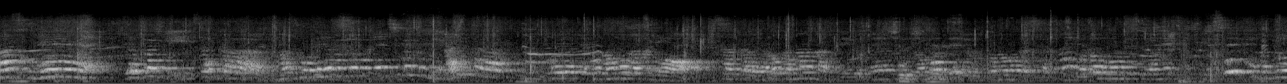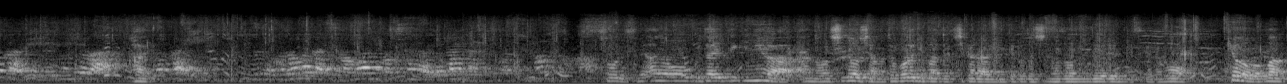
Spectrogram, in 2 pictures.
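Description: A man speaks calmly through a microphone and loudspeaker outdoors.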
